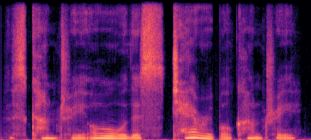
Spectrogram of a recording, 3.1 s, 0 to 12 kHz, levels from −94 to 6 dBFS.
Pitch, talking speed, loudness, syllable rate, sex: 190 Hz, 115 wpm, -16 LUFS, 3.6 syllables/s, female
